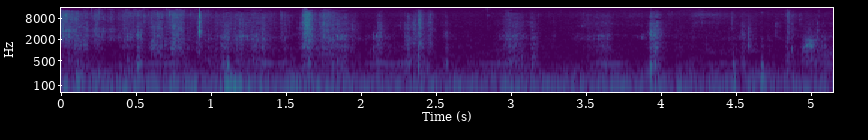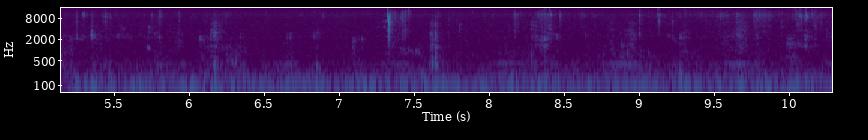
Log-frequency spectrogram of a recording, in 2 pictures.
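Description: Chewing and crisp crunching of a breaded Korean fried cheese dog (mozzarella on a stick), in irregular crackly bites, with a louder crunch about a second in.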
